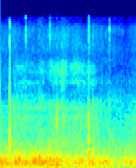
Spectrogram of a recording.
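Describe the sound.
Footsteps of someone walking past small youth sports fields on a cold day after heavy rain. A few faint, irregular steps sound over steady low outdoor noise.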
